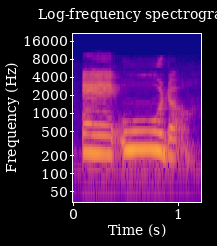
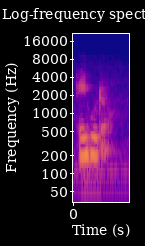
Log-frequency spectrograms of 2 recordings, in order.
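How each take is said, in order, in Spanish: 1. La E y la U caen en sílabas separadas. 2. La E y la U se deslizan juntas en una sola sílaba. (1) "Separan las dos vocales en sílabas diferentes" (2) "la E y la semivocal U están juntas en la misma sílaba"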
